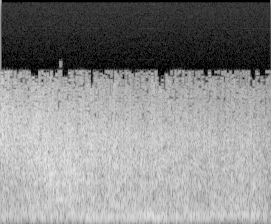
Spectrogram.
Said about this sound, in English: It's quite on the cards that this storm may last all night, so we shall just have to make the best of a bad job.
